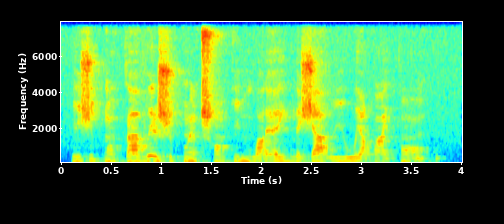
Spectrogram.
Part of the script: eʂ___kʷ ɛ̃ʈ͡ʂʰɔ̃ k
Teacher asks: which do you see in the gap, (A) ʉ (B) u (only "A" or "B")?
A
